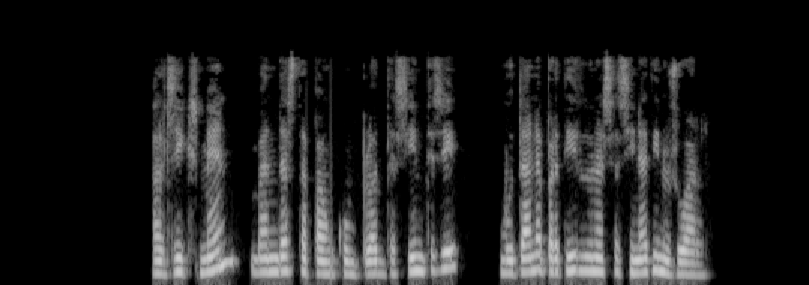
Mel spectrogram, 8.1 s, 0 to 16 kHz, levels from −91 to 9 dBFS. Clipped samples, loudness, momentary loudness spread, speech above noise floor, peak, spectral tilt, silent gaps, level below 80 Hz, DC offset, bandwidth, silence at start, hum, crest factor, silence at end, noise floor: under 0.1%; -18 LUFS; 6 LU; over 73 dB; -2 dBFS; -6.5 dB/octave; none; -58 dBFS; under 0.1%; 7.8 kHz; 1.5 s; none; 16 dB; 1.05 s; under -90 dBFS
